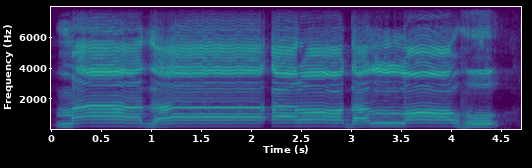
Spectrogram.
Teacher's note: লাম খারা জবর ল আরদ হা পেশ হু আরদাল্লাহু মা আরদাল্লাহু মিমের মধ্যে এক আলিফ জালের মধ্যে তিন আলিফ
